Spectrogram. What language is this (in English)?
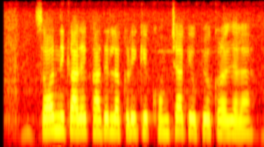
Bhojpuri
